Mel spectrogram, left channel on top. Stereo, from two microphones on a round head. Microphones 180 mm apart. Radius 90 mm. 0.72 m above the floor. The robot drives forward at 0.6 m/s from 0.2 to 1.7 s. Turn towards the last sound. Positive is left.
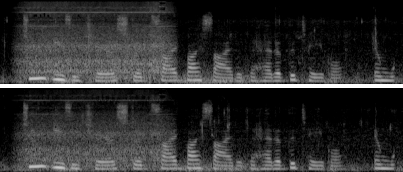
turn(degrees=0)  # may be behind; listen again after turning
